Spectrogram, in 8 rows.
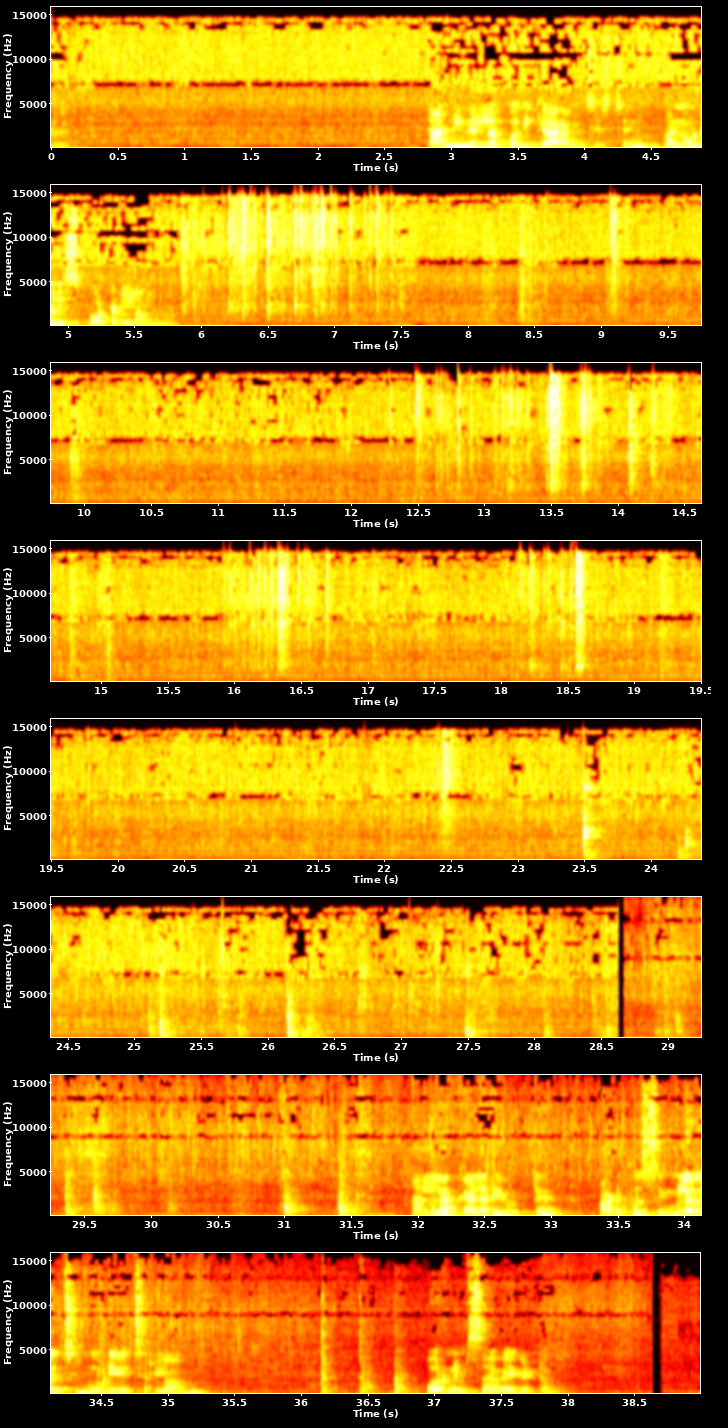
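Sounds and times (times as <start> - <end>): broth boiling in a pot: 0.0 - 38.9
dry noodles crumbling and crackling: 5.8 - 9.4, 12.1 - 20.0.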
